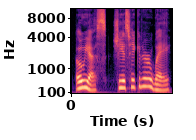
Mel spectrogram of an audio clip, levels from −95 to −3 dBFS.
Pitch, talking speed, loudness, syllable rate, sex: 210 Hz, 205 wpm, -16 LUFS, 5.2 syllables/s, female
